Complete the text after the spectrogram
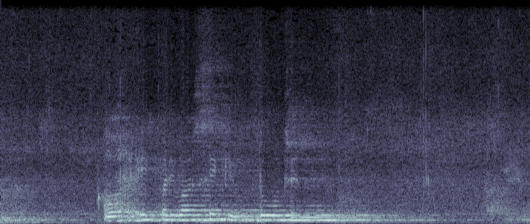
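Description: A man sings a long, drawn-out phrase through a microphone.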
